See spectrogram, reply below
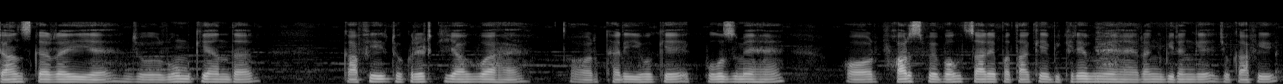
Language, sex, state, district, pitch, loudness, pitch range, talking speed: Hindi, male, Bihar, Muzaffarpur, 120 Hz, -26 LUFS, 115-125 Hz, 150 wpm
